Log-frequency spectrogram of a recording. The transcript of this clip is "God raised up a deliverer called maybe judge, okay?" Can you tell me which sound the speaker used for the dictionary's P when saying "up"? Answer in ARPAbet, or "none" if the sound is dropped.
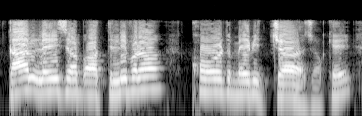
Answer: B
